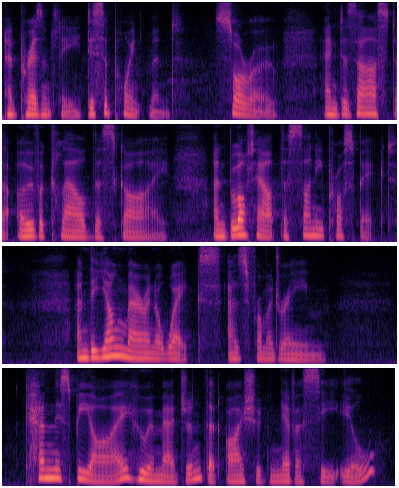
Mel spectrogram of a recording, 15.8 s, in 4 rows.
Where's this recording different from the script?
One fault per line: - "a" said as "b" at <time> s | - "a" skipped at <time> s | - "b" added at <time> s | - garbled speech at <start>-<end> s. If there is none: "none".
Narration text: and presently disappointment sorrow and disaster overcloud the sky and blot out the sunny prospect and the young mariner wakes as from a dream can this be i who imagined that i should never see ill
none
